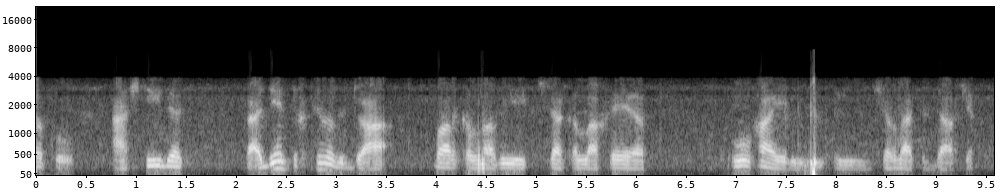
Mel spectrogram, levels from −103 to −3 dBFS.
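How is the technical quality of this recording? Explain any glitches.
The technical quality is poor. Two faults run through the whole recording: a noise suppressor that pumps the background, and the gritty sound of a GSM full-rate codec. On top of these, speech is clipped away in four places, and two short bursts of GSM bit errors break the voice apart.

Noise suppressor artifacts are present throughout. The suppressor estimates which frequency bands hold steady noise and pulls them down, by about 18 dB at its deepest, frame by frame. The room noise sits about 14 dB below the speech. Between phrases it sinks, then it rises again under each word. On a spectrogram the noise floor appears as a mottled, blotchy texture that switches on and off in time with the speech, not as an even grey haze.

The GSM full-rate codec is also present throughout, and its damage is plainly audible. The sound has the buzzy, gravelly roughness of this codec, which fits the 13 kbps full-rate scheme. 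It models the vocal tract and excites it with a coarse, sparsely sampled pulse train, and that gives the voice its grainy edge. The usable band is roughly 200 Hz to 3.4 kHz. On a spectrogram the energy stops sharply near 3.4 kHz and the bottom is thin. Harmonics look smeared and grainy instead of forming clean stripes.

Speech cut by the noise suppressor occurs at 0.08 to 0.38 s, 3.98 to 5.77 s, 6.92 to 8.5 s and 8.82 to 9.38 s. The suppressor mistook parts of the speech for noise and turned them down with the background, by about 16 to 19 dB at the worst moments. The longest stretch is from 6.92 s, where well over half a second of sound is affected. Soft consonants and word tails sound swallowed or faint. The waveform shows sudden dips in the envelope, and the spectrogram shows speech energy fading into gaps.

GSM bit errors occur at 4.30 to 4.56 s and 7.68 to 7.82 s. On a weak radio link, corrupted bits reached the decoder. 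The damaged filter, pitch and gain values bend the spectrum or spike the level for a frame at a time. The first burst fits roughly a dozen damaged 20 ms frames. The voice breaks into squawks, pops and gargling. The waveform shows abrupt level jumps, and the spectrogram shows blocky, misplaced smears of energy.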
